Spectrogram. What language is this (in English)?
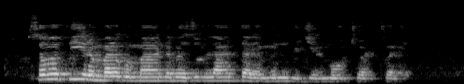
Dagbani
